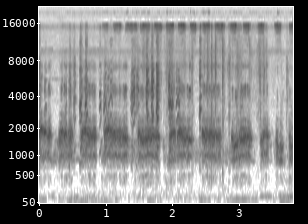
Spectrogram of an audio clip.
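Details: White-breasted waterhen calling during trapping with a hanging snare trap: loud, rough, croaking phrases repeated about twice a second.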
